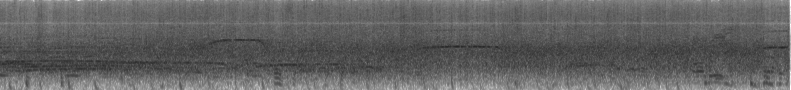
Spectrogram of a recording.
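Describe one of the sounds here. Hands clap loudly in applause.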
